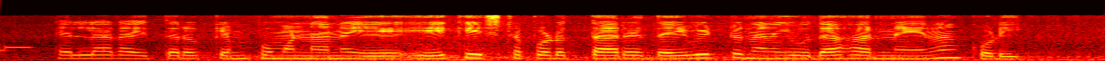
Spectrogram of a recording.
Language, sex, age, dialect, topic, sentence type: Kannada, female, 18-24, Central, agriculture, question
